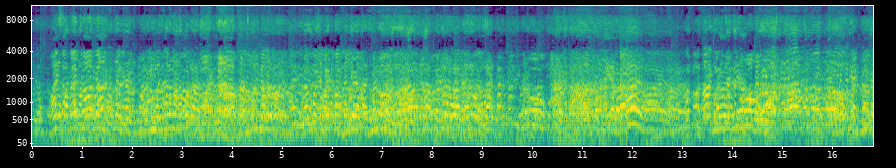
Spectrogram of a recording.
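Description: A large crowd of young men shouts and chants loudly outdoors.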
